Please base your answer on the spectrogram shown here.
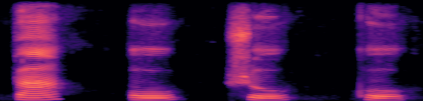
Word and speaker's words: pain au chocolat: pain au chocolat un pain au chocolat avec les lettres A i n pain à le son un les lettres a et U se prononcent o un pain o chocolat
